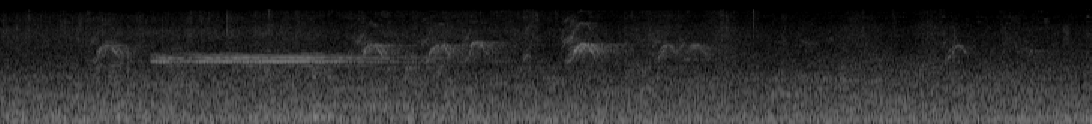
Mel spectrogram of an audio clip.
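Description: Small birds chirping in short, scattered high calls over a steady wash of city background noise, with one held high tone lasting about a second, starting about a second in.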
